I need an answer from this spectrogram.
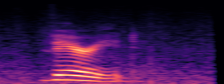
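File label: "varied", US English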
